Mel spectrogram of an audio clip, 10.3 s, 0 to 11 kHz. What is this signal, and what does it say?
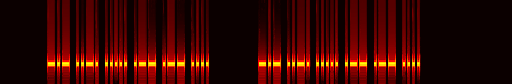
Morse code, heard as a keyed tone, about 25 wpm, 700 Hz. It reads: KF5WWH KF5WWH
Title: USA Call Signs - 6 Characters - Repeated 2x - 25wpm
